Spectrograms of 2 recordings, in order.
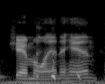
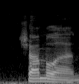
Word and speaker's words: Shyamalan: Night Shyamalan's whatever the hell it is. Wow. Shamalana. Bruce Willis discovers that Blank had really been Blank all along. It's an That's like Irish the name, police right? chief. Shamalanahan?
